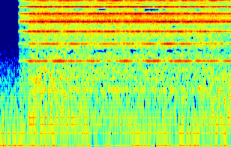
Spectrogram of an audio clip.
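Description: A school bell starts abruptly and rings on loudly and steadily, a continuous bright metallic clangor with no pauses and no voices.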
